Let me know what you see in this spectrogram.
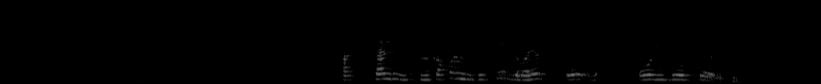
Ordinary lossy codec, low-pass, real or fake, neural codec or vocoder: Opus, 24 kbps; 3.6 kHz; fake; codec, 32 kHz, 1.9 kbps, SNAC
